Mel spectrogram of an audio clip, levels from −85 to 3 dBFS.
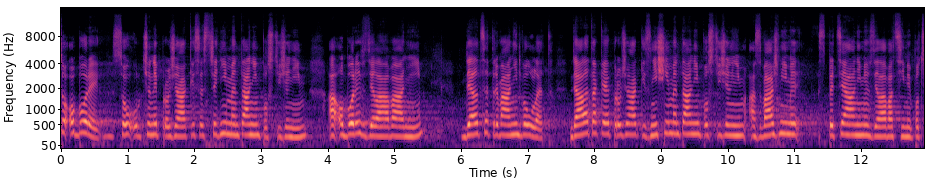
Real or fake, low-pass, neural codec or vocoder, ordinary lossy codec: fake; 14.4 kHz; autoencoder, 48 kHz, 128 numbers a frame, DAC-VAE, trained on Japanese speech; AAC, 96 kbps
